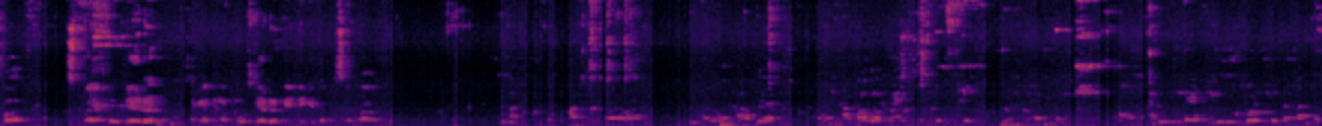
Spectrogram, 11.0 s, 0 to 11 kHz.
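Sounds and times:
people murmuring: 0.0 - 3.3, 4.1 - 11.0.

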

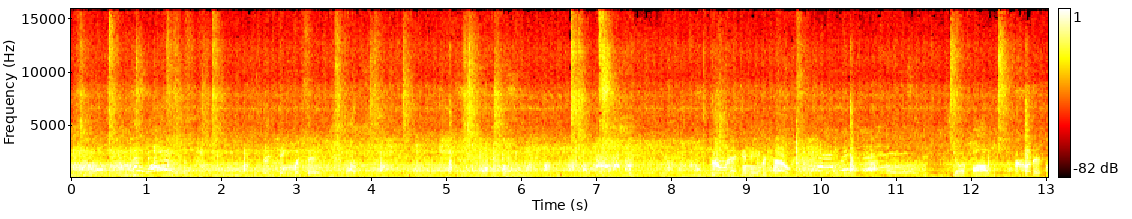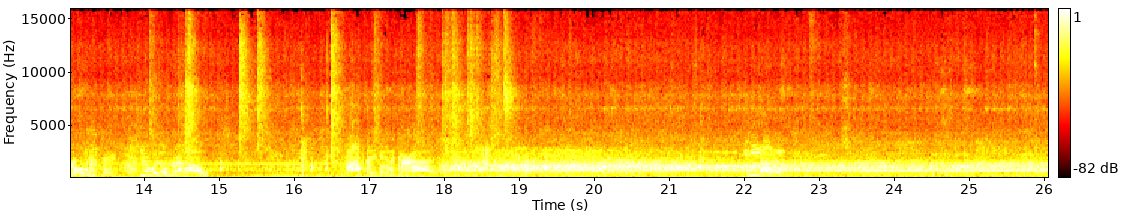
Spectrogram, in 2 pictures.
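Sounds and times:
children's voices: 9.8 - 11.3.

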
